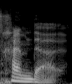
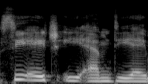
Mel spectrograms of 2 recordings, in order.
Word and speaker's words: Chemda: Hi, my name is Chemda.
